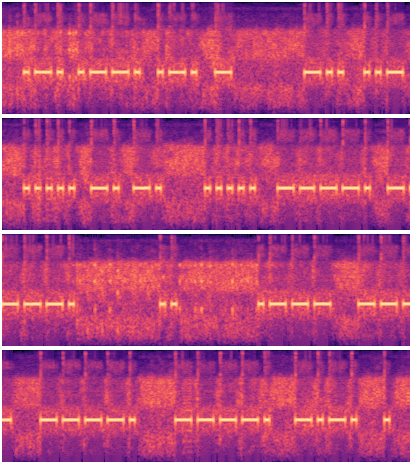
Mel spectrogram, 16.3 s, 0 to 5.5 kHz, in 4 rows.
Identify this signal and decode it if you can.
Morse code, heard as a keyed tone, about 21 wpm, 1000 Hz. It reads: RPRT DU 5NN 599 I JO99CE
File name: sm7lcb / 09-sm0nue 23cm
